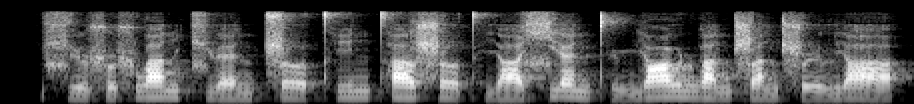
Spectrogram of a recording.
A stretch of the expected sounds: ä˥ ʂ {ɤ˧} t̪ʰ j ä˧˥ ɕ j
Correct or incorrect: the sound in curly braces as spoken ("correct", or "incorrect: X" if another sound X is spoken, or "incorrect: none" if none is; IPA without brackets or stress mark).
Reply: incorrect: ɤ˥˩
